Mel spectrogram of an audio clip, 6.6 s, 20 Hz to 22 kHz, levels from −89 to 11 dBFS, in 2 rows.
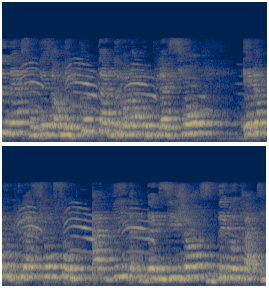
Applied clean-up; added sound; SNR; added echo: none; Meow; 16 dB; reverberation time 0.9 s.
